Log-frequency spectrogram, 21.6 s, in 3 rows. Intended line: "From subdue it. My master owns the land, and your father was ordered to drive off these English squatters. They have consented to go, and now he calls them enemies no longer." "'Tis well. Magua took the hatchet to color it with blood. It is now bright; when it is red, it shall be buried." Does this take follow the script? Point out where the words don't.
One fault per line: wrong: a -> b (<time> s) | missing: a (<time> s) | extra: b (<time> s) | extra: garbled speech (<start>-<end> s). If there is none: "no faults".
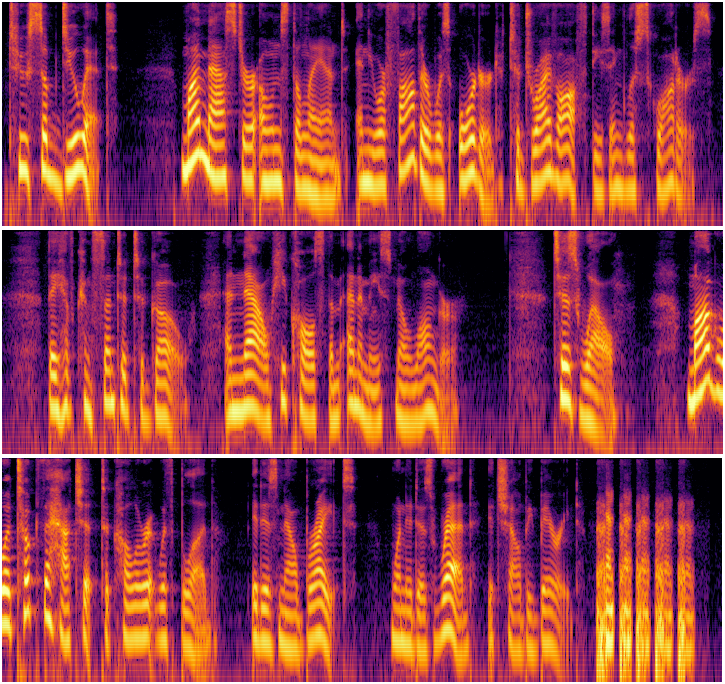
wrong: From -> To (0.1 s)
